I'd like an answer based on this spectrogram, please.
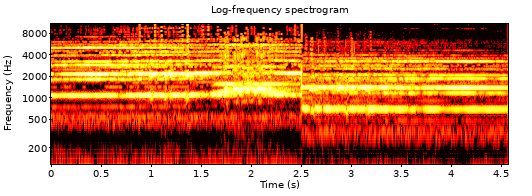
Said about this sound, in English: It was a howl in which pain, anger, menace, and the outraged majesty of nature all blended into one hideous shriek. Minute it lasted, 1,000 sirens in one, paralyzing the great multitude with its fierce insistence.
